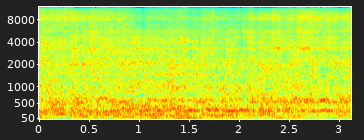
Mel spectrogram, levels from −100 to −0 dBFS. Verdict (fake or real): fake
